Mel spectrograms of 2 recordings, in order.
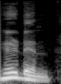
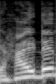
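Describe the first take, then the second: First: The first vowel sounds like 'it'. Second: The first vowel sounds like 'eye'. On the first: The speaker calls it right. "उसको हिडन पढ़ देंगे" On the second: The speaker calls it wrong. "हाइडन नहीं पढ़ेंगे"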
